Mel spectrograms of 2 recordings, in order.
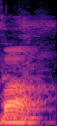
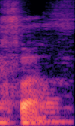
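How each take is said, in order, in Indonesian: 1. Diawali bunyi p. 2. Diawali bunyi f. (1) "jangan fa nya Indonesia" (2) "tapi fa"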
